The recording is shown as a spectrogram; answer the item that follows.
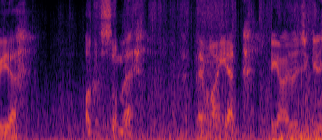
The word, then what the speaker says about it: Pen-y-ghent: So that's Pen-y-ghent, I think you pronounce it, Pen-y-ghent, and that is the first one, which I think is about 700 meters above sea level.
